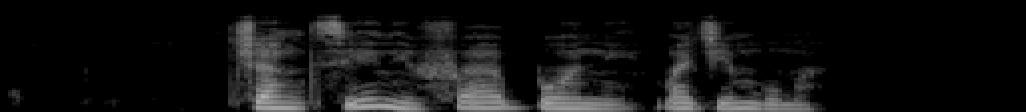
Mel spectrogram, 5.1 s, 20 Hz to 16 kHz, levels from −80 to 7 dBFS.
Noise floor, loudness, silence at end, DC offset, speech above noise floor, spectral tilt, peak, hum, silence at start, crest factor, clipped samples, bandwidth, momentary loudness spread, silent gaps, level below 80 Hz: -79 dBFS; -31 LUFS; 1.05 s; under 0.1%; 49 dB; -5 dB/octave; -12 dBFS; none; 1.15 s; 20 dB; under 0.1%; 9.6 kHz; 10 LU; none; -74 dBFS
